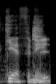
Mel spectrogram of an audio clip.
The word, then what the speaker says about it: Giffany: Maybe it's pronounced Giffany? It's Giffany, bruh.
